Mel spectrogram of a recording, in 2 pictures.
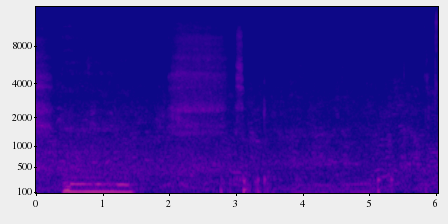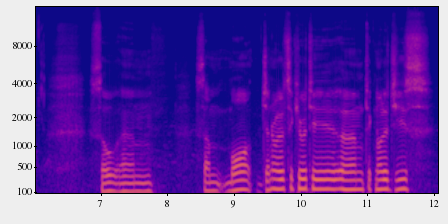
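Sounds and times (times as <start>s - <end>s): man humming: 0.4s - 1.5s
breath into microphone: 6.2s - 6.8s.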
